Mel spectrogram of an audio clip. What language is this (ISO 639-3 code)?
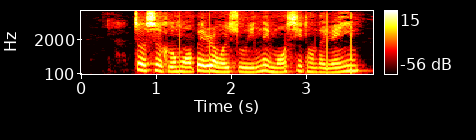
zho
